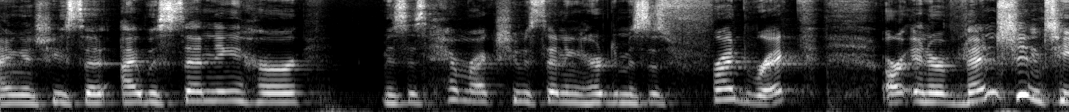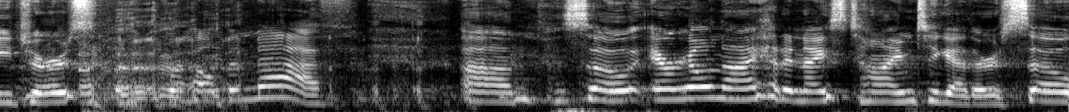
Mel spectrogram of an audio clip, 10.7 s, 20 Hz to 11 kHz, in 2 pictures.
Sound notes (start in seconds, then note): 5.2 all laughing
